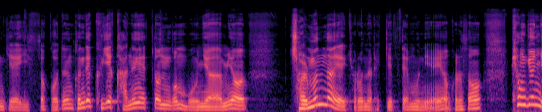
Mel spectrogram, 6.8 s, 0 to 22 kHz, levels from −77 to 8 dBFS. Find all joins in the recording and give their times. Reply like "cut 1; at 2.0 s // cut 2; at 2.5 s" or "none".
none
